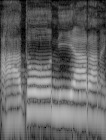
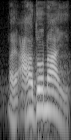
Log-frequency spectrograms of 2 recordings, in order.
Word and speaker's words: 아도나이: 그래서이 이름을 직접 발음 발음할 수가 없어서 어떤 이름으로 대치를 했느냐면 바로 아도니아라는 이름으로 불렀어요. 요드해 바브 해라고 적으면서 그것을 아도니아라고 부르는 거 따라합시다. 아도니아. 아도나이 따 죄송합니다. 아도나이. 예.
